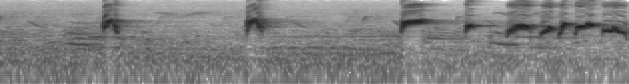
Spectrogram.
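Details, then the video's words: Caged red-whiskered bulbul singing in the double style: two isolated sharp whistled notes, then a loud whistle leading into a rapid, rollicking run of warbled notes. "นกปรอดหัวจุก นกปรอดหัวจุก เสียงนกกรงหัวจุก ขวัญใจสายเบิ้ลอาชีพ"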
